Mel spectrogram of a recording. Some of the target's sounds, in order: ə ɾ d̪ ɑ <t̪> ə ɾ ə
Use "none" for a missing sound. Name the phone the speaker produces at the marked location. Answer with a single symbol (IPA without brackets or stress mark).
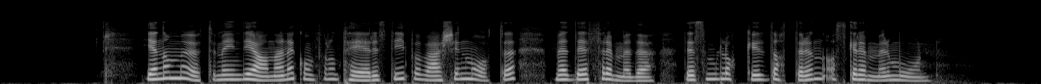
t̪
